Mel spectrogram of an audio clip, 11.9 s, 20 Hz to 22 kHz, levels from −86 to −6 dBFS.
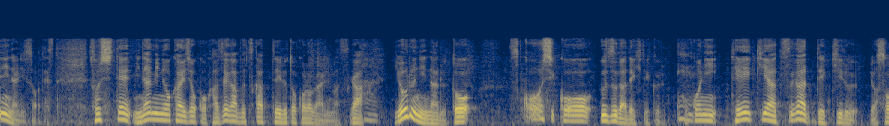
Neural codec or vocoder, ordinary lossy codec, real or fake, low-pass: codec, 16 kHz, 16 kbps, FreqCodec, smaller model; none; fake; 7.2 kHz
